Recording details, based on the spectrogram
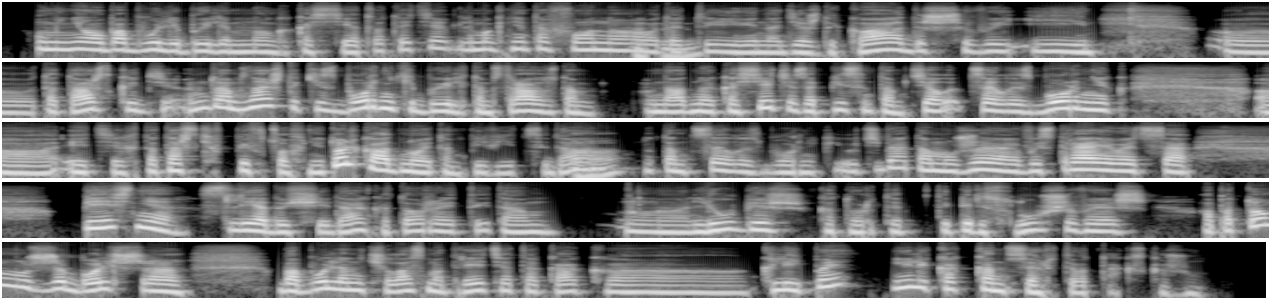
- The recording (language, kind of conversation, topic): Russian, podcast, Какая песня у тебя ассоциируется с городом, в котором ты вырос(ла)?
- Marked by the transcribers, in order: tapping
